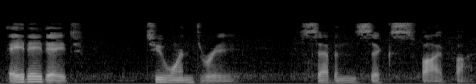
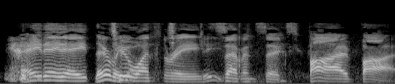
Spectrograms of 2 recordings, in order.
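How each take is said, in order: First: It is said quietly, almost whispered. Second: It is said loudly, almost shouted.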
